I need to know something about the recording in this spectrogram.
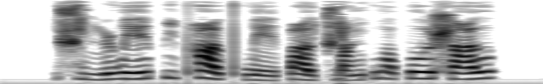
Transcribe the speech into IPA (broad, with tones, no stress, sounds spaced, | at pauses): ɕ i˨˩ n ɻ w e˧˥ ɪ̯ p i˥˧ pʰ ɑ˥˩ ʊ̯ pʰ w e˨˩ ɪ̯ p ɑ˥˩ ʊ̯ t͡ɕ j ɑ˧˥ ŋ k w ɔ˥˩ p o˥ ʊ̯ ʂ ɑ˧˥ ʊ̯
